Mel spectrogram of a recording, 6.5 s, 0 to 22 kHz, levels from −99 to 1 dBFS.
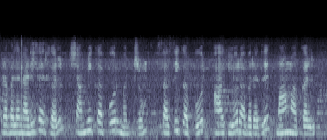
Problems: constant background noise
